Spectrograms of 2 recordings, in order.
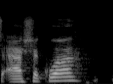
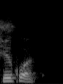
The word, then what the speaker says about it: Achiuwa: It's Precious Achiuwa. – Yes. Achiuwa.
